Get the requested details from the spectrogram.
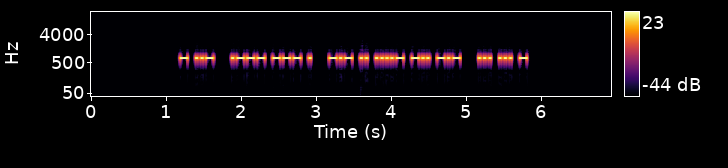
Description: Morse code, heard as a keyed tone, about 34 wpm, 700 Hz. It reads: TU JOE KI4DK SST
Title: K1USN SST QSO Practice - 35wpm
